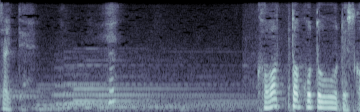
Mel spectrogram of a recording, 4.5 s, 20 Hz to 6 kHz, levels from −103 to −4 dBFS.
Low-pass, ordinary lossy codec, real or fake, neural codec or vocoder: 5.4 kHz; none; real; none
